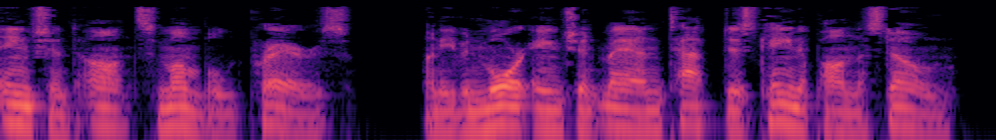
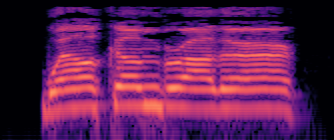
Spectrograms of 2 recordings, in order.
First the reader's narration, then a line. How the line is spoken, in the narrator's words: they screamed, impassive, obviously coached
